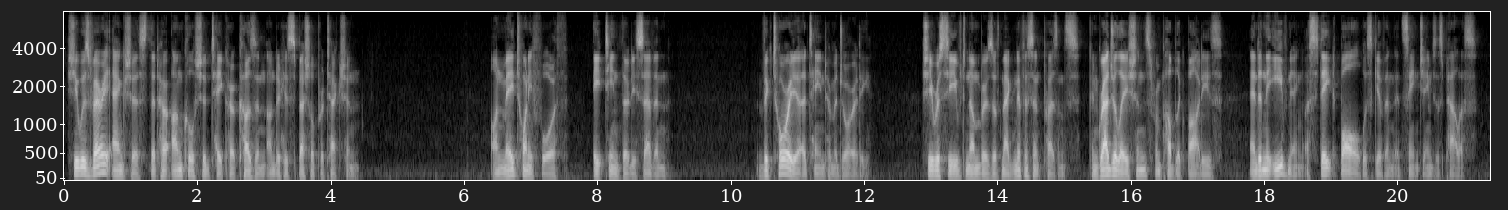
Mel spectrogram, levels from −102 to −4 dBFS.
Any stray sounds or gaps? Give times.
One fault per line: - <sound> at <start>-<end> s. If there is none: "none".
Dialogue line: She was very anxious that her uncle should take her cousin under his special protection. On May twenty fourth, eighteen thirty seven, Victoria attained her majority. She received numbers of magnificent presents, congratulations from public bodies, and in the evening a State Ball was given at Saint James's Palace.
none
